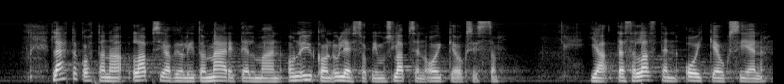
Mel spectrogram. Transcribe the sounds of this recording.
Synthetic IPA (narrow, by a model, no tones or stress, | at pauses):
læht̪ø̞ko̞ht̪ɑnɑlɑpsiɑʋio̞liːt̪o̞nmæːɾit̪e̞lmæːno̞nyːko̞nyle̞sːo̞pimuslɑpse̞no̞jkˑe̞̰ṵksisːɑ | jɑt̪æsːælɑst̪e̞no̞jkːˑe̞uksien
